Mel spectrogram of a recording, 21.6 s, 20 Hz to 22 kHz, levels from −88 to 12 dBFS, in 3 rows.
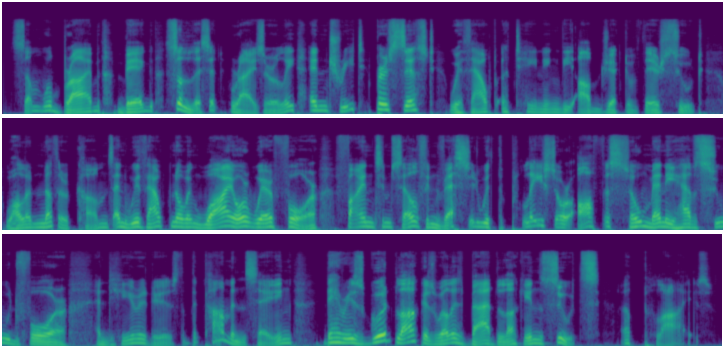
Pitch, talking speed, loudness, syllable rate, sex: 120 Hz, 160 wpm, -21 LUFS, 4.6 syllables/s, male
